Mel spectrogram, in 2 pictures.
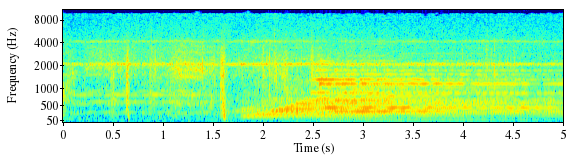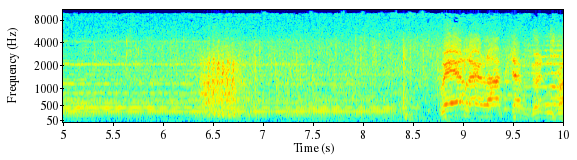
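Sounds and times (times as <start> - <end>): orchestral chord: 1.7 - 7.9
horse whinny: 6.4 - 6.9.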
